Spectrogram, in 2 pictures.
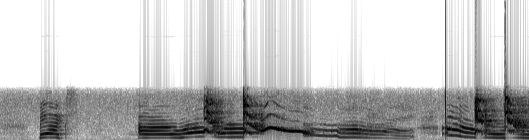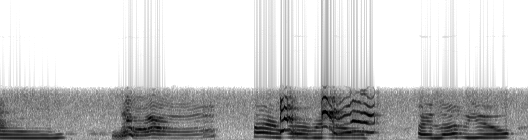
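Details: A pet dog trying to say "I love you" produces a string of yodelling, whining howls that bend up and down in pitch, some short yips and some longer phrases, broken by brief silences.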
